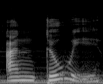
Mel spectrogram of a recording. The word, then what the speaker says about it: andouille: worcestershire sauce and using andouille sausage is very very traditional in making gambo and by the way it is pronounced undoi although it has two l's but the two l's are silent after slicing the sausage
